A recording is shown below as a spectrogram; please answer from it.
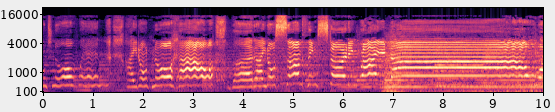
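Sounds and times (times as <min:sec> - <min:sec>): soft musical accompaniment: 0:00.0 - 0:10.0.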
